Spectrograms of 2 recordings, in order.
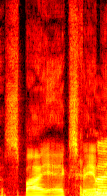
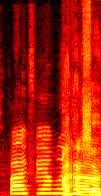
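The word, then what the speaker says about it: Spy x Family: hell yeah spyx family is that how you say it spyx family or is it just spy family I think it's just spy family too cuz that apparently Hunter x Hunter is just Hunter Hunter they don't yeah me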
